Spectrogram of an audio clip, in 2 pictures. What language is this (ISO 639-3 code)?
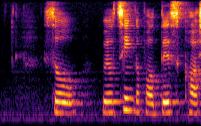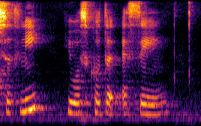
eng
